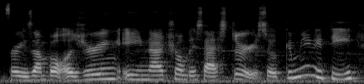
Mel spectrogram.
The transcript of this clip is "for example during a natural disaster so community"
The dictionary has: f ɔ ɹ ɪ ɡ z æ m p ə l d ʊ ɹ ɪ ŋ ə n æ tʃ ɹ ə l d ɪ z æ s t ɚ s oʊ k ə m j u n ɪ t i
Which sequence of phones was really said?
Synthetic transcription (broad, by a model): f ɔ ɹ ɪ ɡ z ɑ m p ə l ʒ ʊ ɹ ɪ ŋ ə n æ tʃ ɹ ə l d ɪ s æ s t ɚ s oʊ k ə m j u n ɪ t i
